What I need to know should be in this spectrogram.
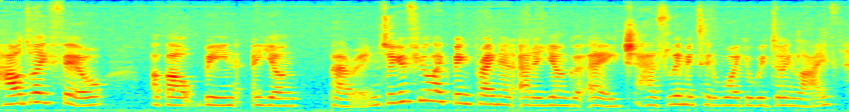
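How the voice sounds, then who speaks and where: This woman speaks with a Portuguese accent and ordinary pitch variation. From Brazil. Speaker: vlogger. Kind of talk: casual Q&A vlog. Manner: chatty, fast.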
